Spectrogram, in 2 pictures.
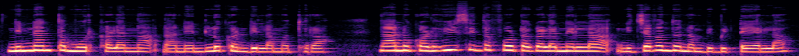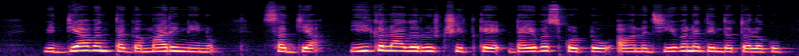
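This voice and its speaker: Woman reading scheming young villainess, contemptuous, taunting, mellow tone, storybook. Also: a little high, moderate pace, natural voice.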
